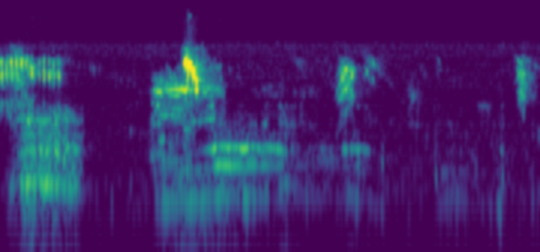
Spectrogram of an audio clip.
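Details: Red deer stag roaring during the rut in the Doñana National Park marshes, Spain, males calling to claim territory: a harmonic, drawn-out bellow of about a second and a half, with high bird chirps before and after.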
